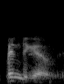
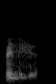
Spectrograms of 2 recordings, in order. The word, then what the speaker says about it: Bendigo: Yeah, great to have you back on all the way from Bendigo, Australia, if I'm pronouncing that correctly. – Bendigo. Yeah, it's Bendigo.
